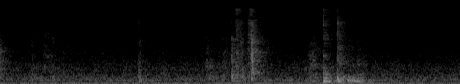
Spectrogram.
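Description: Cardboard box being handled and opened by hand: two short scraping rustles about two seconds in and again a second later, the second with a dull bump.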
